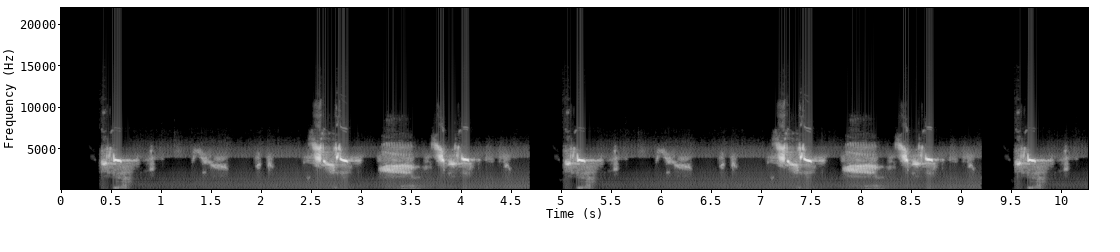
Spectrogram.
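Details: Black-collared starling (Gracupica nigricollis) feeding a chick, giving a harsh, scratchy series of squawks and short whistled notes, the phrase repeated about every four seconds.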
